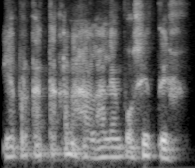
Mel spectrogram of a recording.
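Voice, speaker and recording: A male pastor from Indonesia preaching a lively, joking sermon that addresses his listeners directly. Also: mid-range voice, a little fast, creaky, breathy edge.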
